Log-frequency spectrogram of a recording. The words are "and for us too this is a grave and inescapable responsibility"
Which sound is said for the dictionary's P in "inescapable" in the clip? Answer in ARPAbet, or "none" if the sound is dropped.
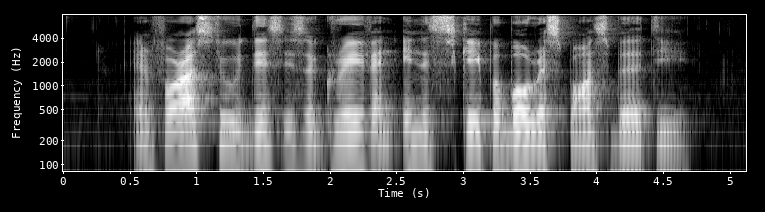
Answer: P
